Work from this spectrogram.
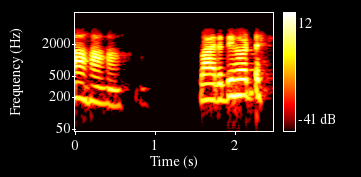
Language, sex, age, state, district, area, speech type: Malayalam, female, 45-60, Kerala, Kannur, rural, conversation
